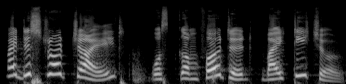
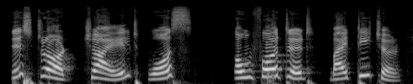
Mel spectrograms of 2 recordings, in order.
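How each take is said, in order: First: Said in the usual way. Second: Slow, deliberate reading for learners to repeat; slow model sentence. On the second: Shown as a demonstration. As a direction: read it slowly so students can follow. (धीमी, साफ़ पढ़ाई की आवाज़ में) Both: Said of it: "repeat after me".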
